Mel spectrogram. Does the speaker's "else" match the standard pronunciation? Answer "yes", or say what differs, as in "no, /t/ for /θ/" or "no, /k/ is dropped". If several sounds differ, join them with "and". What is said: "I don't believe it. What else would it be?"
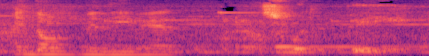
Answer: no, /l/ is dropped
